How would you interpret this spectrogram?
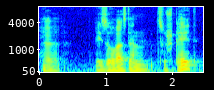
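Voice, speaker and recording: An actor playing a calm, attentive private detective in a 1950s German radio drama. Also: male voice, a bass voice, unhurried. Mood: calm, probing. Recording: noisy old radio recording.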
